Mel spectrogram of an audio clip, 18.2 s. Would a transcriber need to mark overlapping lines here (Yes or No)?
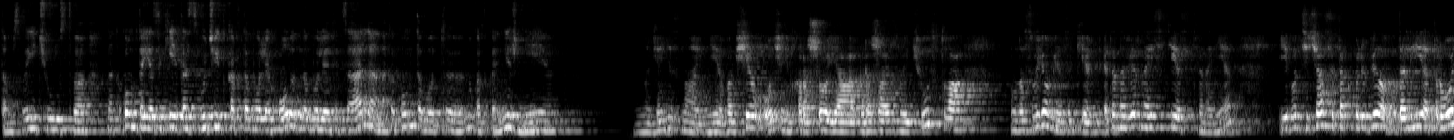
No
